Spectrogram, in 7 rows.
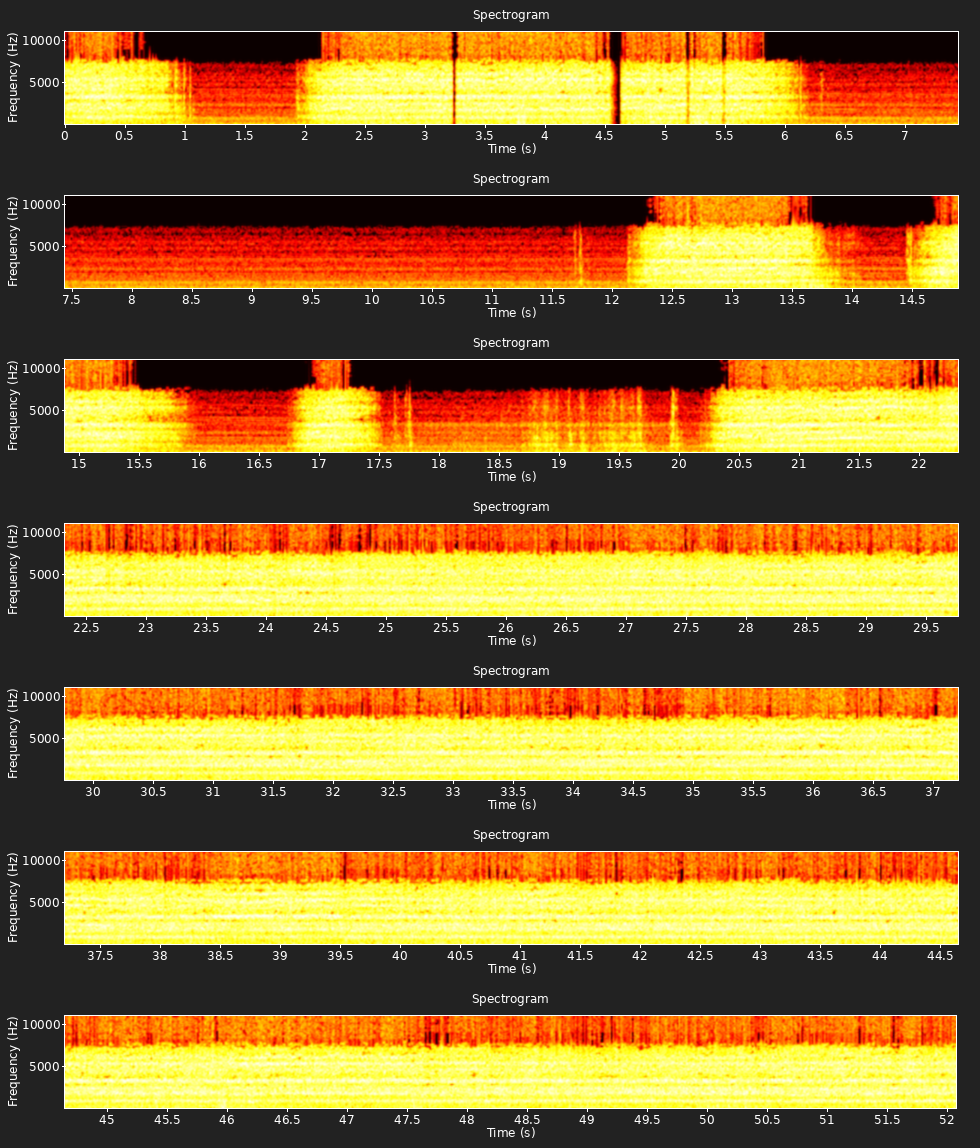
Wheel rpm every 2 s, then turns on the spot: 60, 190, 140, 0, 0, 10, 110, 60, 30, 20, 170, 220, 200, 220, 230, 230, 230, 230, 230, 230, 230, 230, 230, 230, 230, 230.
12-14 16-18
